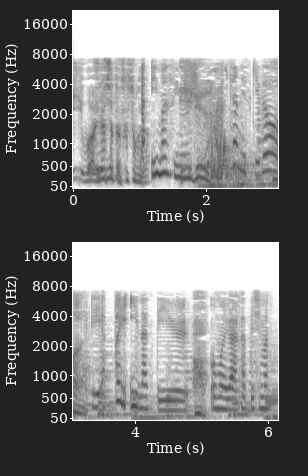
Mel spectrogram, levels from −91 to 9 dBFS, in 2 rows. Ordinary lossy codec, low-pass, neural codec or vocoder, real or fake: none; 7.2 kHz; none; real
